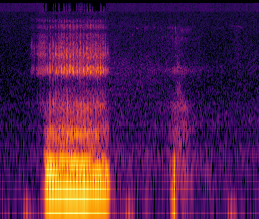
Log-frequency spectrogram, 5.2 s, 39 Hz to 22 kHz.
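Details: Labrador sleeping, recorded with a Zoom H4n recorder: one loud, long, fluttering snore, then a short snort and quiet breathing; snoring.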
